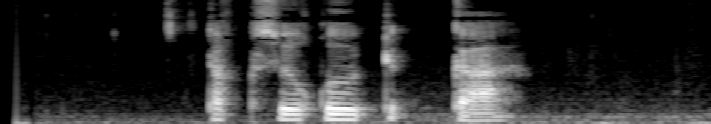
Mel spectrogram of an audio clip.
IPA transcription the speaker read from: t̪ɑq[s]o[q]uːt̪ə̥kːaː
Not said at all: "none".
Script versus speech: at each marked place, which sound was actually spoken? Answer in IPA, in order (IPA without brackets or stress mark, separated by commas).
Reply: s, q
